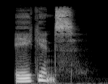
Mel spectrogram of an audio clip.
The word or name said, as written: agens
